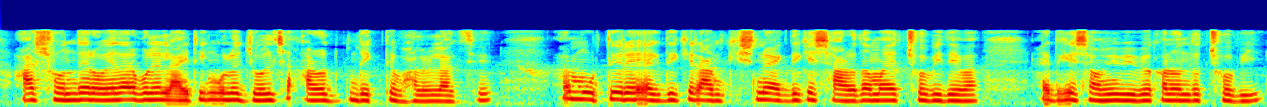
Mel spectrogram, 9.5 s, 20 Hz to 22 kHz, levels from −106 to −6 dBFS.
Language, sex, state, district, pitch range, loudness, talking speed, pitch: Bengali, female, West Bengal, Jhargram, 200-220 Hz, -15 LUFS, 150 wpm, 205 Hz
